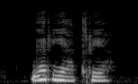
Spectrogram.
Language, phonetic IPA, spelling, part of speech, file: Polish, [ɡɛrʲˈjatrʲja], geriatria, noun, LL-Q809 (pol)-geriatria.wav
